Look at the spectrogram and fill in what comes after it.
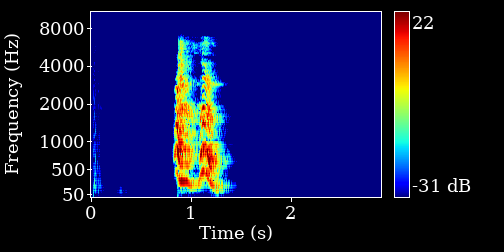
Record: {"cough_length": "2.9 s", "cough_amplitude": 32768, "cough_signal_mean_std_ratio": 0.28, "survey_phase": "beta (2021-08-13 to 2022-03-07)", "age": "65+", "gender": "Female", "wearing_mask": "No", "symptom_none": true, "smoker_status": "Never smoked", "respiratory_condition_asthma": false, "respiratory_condition_other": false, "recruitment_source": "REACT", "submission_delay": "1 day", "covid_test_result": "Negative", "covid_test_method": "RT-qPCR", "influenza_a_test_result": "Negative", "influenza_b_test_result": "Negative"}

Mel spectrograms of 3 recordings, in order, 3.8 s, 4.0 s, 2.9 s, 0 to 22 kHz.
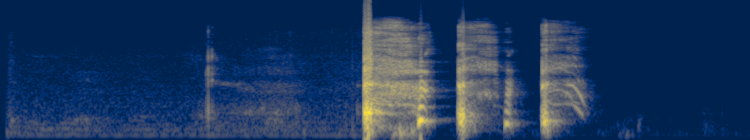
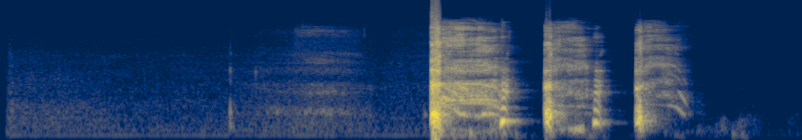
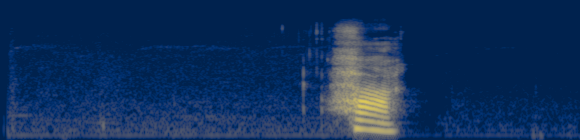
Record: {"cough_length": "3.8 s", "cough_amplitude": 32768, "cough_signal_mean_std_ratio": 0.2, "three_cough_length": "4.0 s", "three_cough_amplitude": 32768, "three_cough_signal_mean_std_ratio": 0.22, "exhalation_length": "2.9 s", "exhalation_amplitude": 27017, "exhalation_signal_mean_std_ratio": 0.2, "survey_phase": "alpha (2021-03-01 to 2021-08-12)", "age": "18-44", "gender": "Female", "wearing_mask": "No", "symptom_none": true, "smoker_status": "Never smoked", "respiratory_condition_asthma": false, "respiratory_condition_other": false, "recruitment_source": "REACT", "submission_delay": "2 days", "covid_test_result": "Negative", "covid_test_method": "RT-qPCR"}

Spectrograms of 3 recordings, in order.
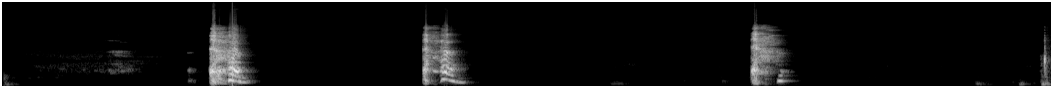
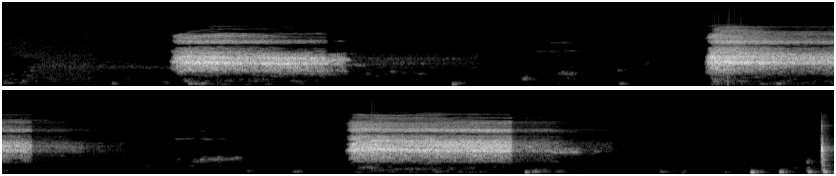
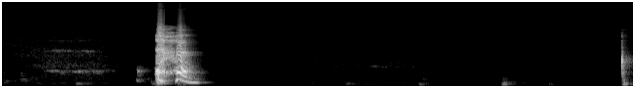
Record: {"three_cough_length": "10.5 s", "three_cough_amplitude": 32768, "three_cough_signal_mean_std_ratio": 0.23, "exhalation_length": "16.6 s", "exhalation_amplitude": 32768, "exhalation_signal_mean_std_ratio": 0.47, "cough_length": "6.3 s", "cough_amplitude": 32768, "cough_signal_mean_std_ratio": 0.21, "survey_phase": "beta (2021-08-13 to 2022-03-07)", "age": "65+", "gender": "Female", "wearing_mask": "No", "symptom_none": true, "smoker_status": "Ex-smoker", "respiratory_condition_asthma": false, "respiratory_condition_other": false, "recruitment_source": "REACT", "submission_delay": "2 days", "covid_test_result": "Negative", "covid_test_method": "RT-qPCR", "influenza_a_test_result": "Negative", "influenza_b_test_result": "Negative"}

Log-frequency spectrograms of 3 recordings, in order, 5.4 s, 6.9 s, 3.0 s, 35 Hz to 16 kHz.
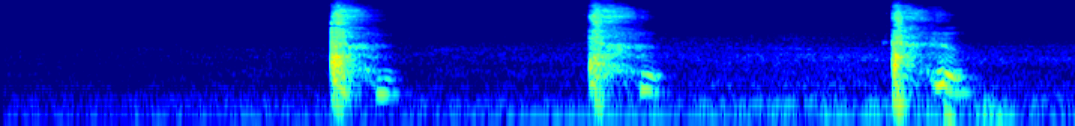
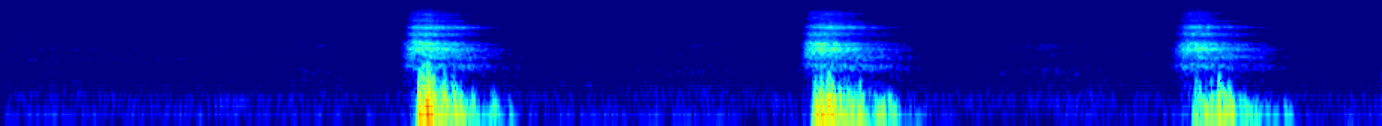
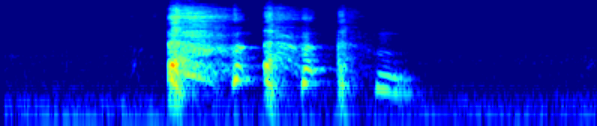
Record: {"three_cough_length": "5.4 s", "three_cough_amplitude": 13251, "three_cough_signal_mean_std_ratio": 0.29, "exhalation_length": "6.9 s", "exhalation_amplitude": 5934, "exhalation_signal_mean_std_ratio": 0.26, "cough_length": "3.0 s", "cough_amplitude": 10766, "cough_signal_mean_std_ratio": 0.32, "survey_phase": "beta (2021-08-13 to 2022-03-07)", "age": "18-44", "gender": "Female", "wearing_mask": "No", "symptom_cough_any": true, "symptom_runny_or_blocked_nose": true, "symptom_fatigue": true, "symptom_fever_high_temperature": true, "symptom_headache": true, "symptom_change_to_sense_of_smell_or_taste": true, "symptom_onset": "2 days", "smoker_status": "Never smoked", "respiratory_condition_asthma": false, "respiratory_condition_other": false, "recruitment_source": "Test and Trace", "submission_delay": "1 day", "covid_test_result": "Positive", "covid_test_method": "RT-qPCR", "covid_ct_value": 21.6, "covid_ct_gene": "ORF1ab gene"}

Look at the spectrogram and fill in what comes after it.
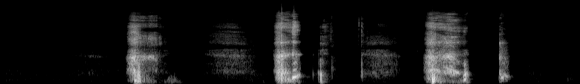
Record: {"exhalation_length": "5.8 s", "exhalation_amplitude": 32768, "exhalation_signal_mean_std_ratio": 0.29, "survey_phase": "beta (2021-08-13 to 2022-03-07)", "age": "65+", "gender": "Female", "wearing_mask": "No", "symptom_cough_any": true, "symptom_runny_or_blocked_nose": true, "symptom_shortness_of_breath": true, "symptom_fatigue": true, "symptom_headache": true, "symptom_other": true, "symptom_onset": "3 days", "smoker_status": "Ex-smoker", "respiratory_condition_asthma": false, "respiratory_condition_other": false, "recruitment_source": "Test and Trace", "submission_delay": "1 day", "covid_test_result": "Positive", "covid_test_method": "RT-qPCR", "covid_ct_value": 23.9, "covid_ct_gene": "N gene", "covid_ct_mean": 24.2, "covid_viral_load": "12000 copies/ml", "covid_viral_load_category": "Low viral load (10K-1M copies/ml)"}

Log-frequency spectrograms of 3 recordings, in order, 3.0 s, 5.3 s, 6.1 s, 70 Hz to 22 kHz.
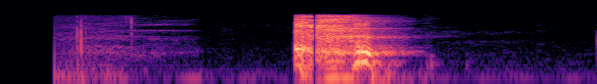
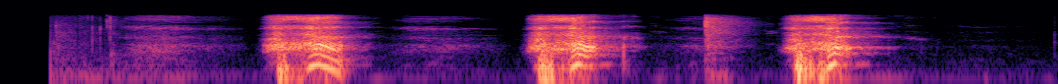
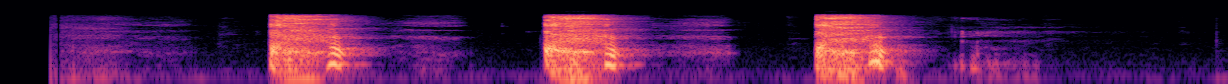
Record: {"cough_length": "3.0 s", "cough_amplitude": 31925, "cough_signal_mean_std_ratio": 0.3, "exhalation_length": "5.3 s", "exhalation_amplitude": 30632, "exhalation_signal_mean_std_ratio": 0.37, "three_cough_length": "6.1 s", "three_cough_amplitude": 29972, "three_cough_signal_mean_std_ratio": 0.36, "survey_phase": "beta (2021-08-13 to 2022-03-07)", "age": "45-64", "gender": "Female", "wearing_mask": "No", "symptom_cough_any": true, "symptom_runny_or_blocked_nose": true, "smoker_status": "Never smoked", "respiratory_condition_asthma": false, "respiratory_condition_other": false, "recruitment_source": "Test and Trace", "submission_delay": "1 day", "covid_test_result": "Positive", "covid_test_method": "RT-qPCR", "covid_ct_value": 24.1, "covid_ct_gene": "ORF1ab gene", "covid_ct_mean": 24.6, "covid_viral_load": "8500 copies/ml", "covid_viral_load_category": "Minimal viral load (< 10K copies/ml)"}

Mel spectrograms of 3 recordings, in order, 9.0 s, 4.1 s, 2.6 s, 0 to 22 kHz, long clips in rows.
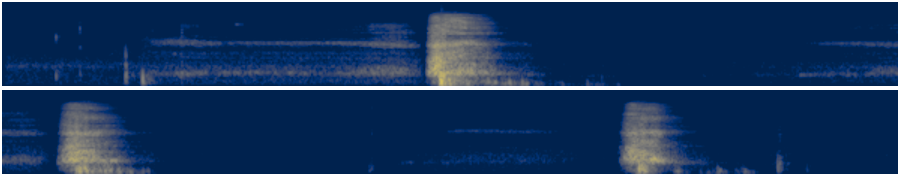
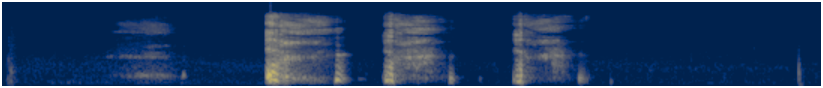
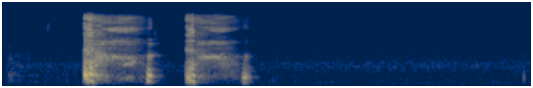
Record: {"exhalation_length": "9.0 s", "exhalation_amplitude": 32768, "exhalation_signal_mean_std_ratio": 0.19, "three_cough_length": "4.1 s", "three_cough_amplitude": 28944, "three_cough_signal_mean_std_ratio": 0.22, "cough_length": "2.6 s", "cough_amplitude": 20371, "cough_signal_mean_std_ratio": 0.27, "survey_phase": "beta (2021-08-13 to 2022-03-07)", "age": "45-64", "gender": "Female", "wearing_mask": "No", "symptom_cough_any": true, "symptom_runny_or_blocked_nose": true, "symptom_sore_throat": true, "symptom_fatigue": true, "symptom_headache": true, "symptom_change_to_sense_of_smell_or_taste": true, "symptom_other": true, "symptom_onset": "3 days", "smoker_status": "Current smoker (e-cigarettes or vapes only)", "respiratory_condition_asthma": false, "respiratory_condition_other": false, "recruitment_source": "Test and Trace", "submission_delay": "2 days", "covid_test_result": "Positive", "covid_test_method": "RT-qPCR"}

